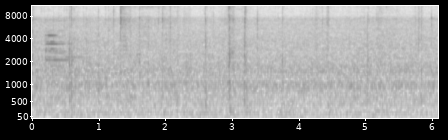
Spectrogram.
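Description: Screwdriver bit, held in a Leatherman multitool's pliers through a homemade bit adapter, turning a screw into a wooden board: faint scattered clicks and creaks, with a brief squeak near the start, over a steady low hum.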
